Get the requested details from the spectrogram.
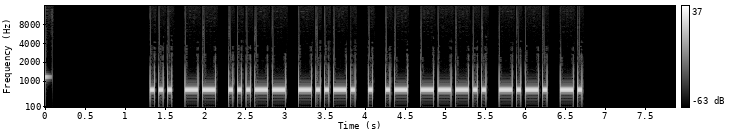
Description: Morse code, heard as a keyed tone, about 22 wpm, 690 Hz. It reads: SM3/EA8CN
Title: Call Signs Repeated 2x - 22wpm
